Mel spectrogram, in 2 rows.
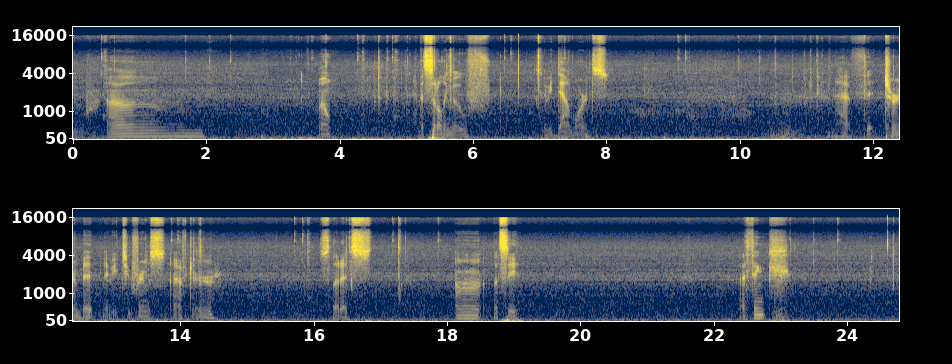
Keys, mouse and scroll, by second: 5.0 ctrl+s, 5.9 g, 7.3 g, 9.0 g, 11.3 Right, 11.5 Right, 13.7 r, 14.5 r, 16.8 r.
